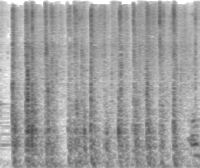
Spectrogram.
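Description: A rapid, irregular drumroll of hand taps, many quick pats a second, building up to a reveal.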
